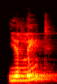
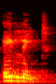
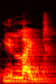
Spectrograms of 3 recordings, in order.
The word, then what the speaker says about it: elite: Actually, there are two correct pronunciations, elite and elite. Both are okay, but just don't say elite. There's no light in elite.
